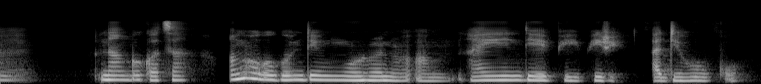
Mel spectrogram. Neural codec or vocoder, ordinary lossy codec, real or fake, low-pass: codec, 16 kHz, about 1 kbps, DyCAST, with the encoder's durations; none; fake; none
